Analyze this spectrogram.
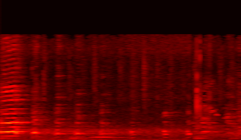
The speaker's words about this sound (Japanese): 話し始めると結構鶏さんも自己主張してくるなっていうぐらい笑える環境で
